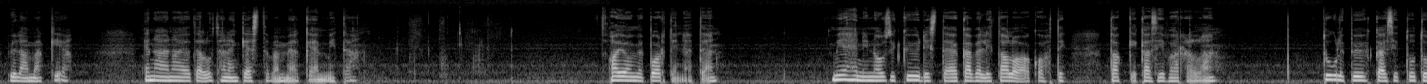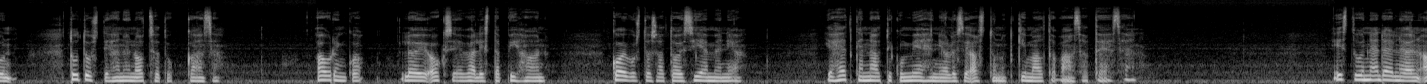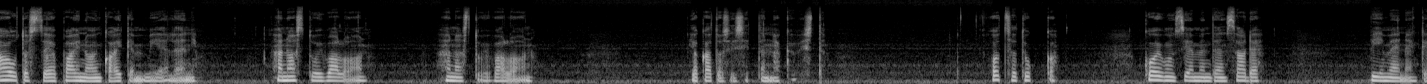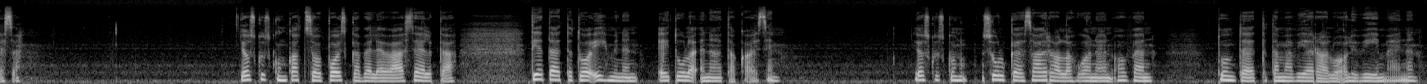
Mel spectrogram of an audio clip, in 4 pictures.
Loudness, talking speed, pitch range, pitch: -20 LUFS, 95 wpm, 160-185 Hz, 170 Hz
